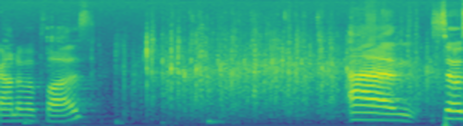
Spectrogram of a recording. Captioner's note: applause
